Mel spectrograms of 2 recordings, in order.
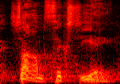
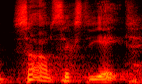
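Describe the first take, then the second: No difference in how they are said.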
